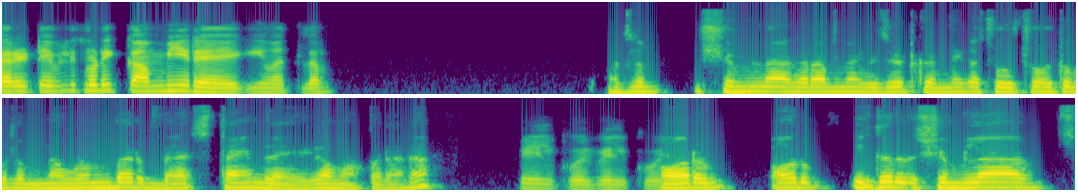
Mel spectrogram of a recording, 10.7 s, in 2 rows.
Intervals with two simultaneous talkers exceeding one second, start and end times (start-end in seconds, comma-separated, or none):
none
